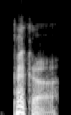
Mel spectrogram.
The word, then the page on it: pecker: British English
